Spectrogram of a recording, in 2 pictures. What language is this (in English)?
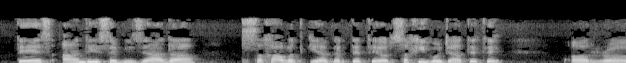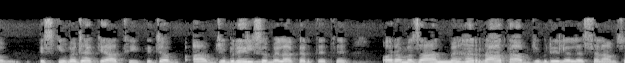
Urdu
